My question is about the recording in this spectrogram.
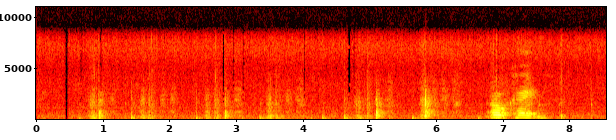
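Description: Chef's knife slicing a pear and tapping down on a plastic cutting board, a row of irregular light knocks about once or twice a second. A short voice-like sound comes near the end.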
